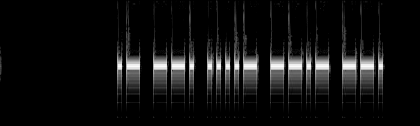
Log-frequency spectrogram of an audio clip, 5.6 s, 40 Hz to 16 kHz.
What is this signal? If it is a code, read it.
Morse code, heard as a keyed tone, about 24 wpm, 700 Hz. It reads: AG4QG
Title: Speed Racing - USA 2x2 Call Signs 20wpm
